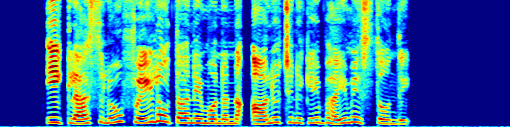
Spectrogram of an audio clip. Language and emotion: Telugu, fearful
